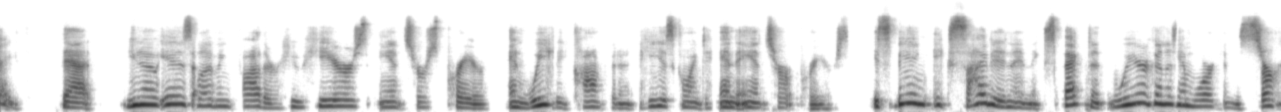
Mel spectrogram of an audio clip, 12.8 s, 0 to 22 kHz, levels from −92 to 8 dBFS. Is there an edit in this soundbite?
yes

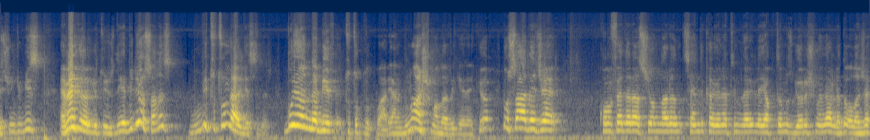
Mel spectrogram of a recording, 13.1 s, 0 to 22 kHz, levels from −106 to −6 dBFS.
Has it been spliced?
yes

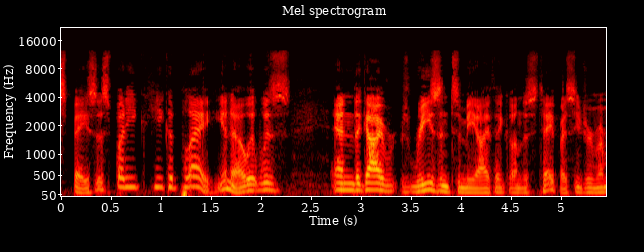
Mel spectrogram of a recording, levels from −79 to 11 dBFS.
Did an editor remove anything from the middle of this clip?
no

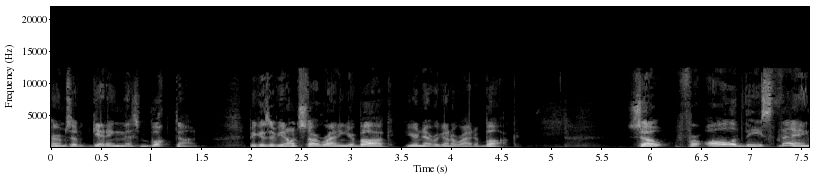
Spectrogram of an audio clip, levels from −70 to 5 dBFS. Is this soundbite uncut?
yes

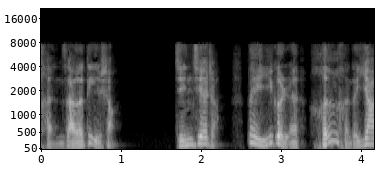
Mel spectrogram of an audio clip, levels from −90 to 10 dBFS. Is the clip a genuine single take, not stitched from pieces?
yes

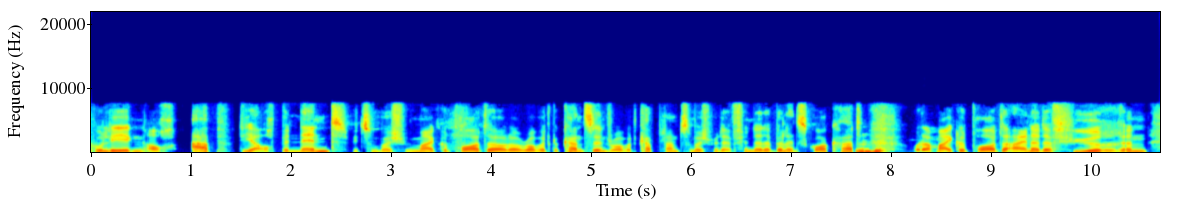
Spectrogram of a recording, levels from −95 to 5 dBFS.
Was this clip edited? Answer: yes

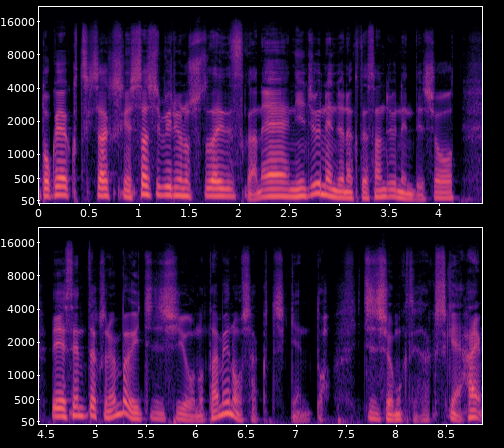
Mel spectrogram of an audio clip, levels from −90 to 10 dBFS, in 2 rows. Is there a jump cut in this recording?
no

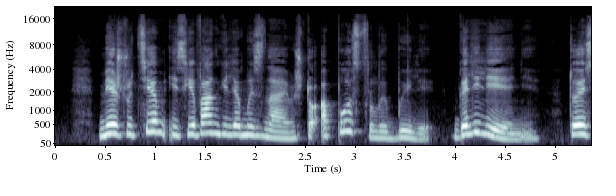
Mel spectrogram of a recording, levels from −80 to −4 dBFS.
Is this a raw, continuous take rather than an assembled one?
yes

